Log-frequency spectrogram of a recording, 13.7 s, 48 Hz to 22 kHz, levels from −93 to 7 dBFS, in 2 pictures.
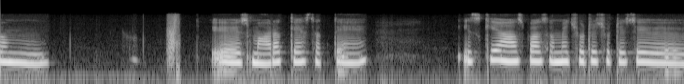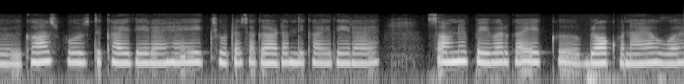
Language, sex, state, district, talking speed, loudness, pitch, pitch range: Hindi, female, Chhattisgarh, Bilaspur, 160 wpm, -16 LUFS, 235 Hz, 225-245 Hz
